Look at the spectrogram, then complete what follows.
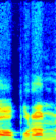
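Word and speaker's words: অপরাহ্ণ: আছে তার চোখের নিচে অপরাণ্য উচ্চারণটা দেখো কি হবে অপরাণ্য মানে বিকেল বেলায় দুর্বল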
